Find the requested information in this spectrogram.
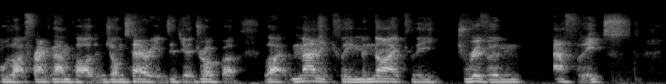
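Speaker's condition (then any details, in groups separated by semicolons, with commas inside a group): No condition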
